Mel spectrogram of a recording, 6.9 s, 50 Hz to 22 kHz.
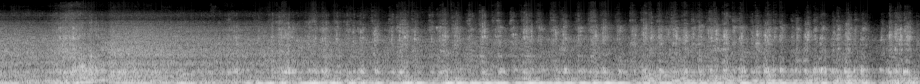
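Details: Restored 1970 Chevelle SS454, 454 cid big-block V8 rated 360hp with Turbo 400 automatic: deep, strong rumble swelling with throttle blips and settling back, steady and even throughout; normal healthy running and revving.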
